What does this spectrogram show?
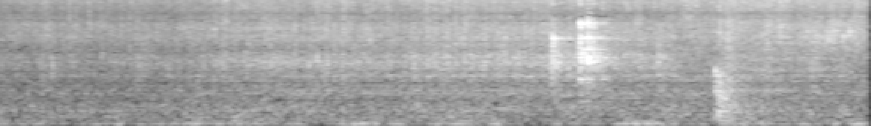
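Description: Sliced onions and tomatoes frying in an aluminium kadai on a gas stove: a steady sizzle, with two brief sharper sounds about four and five seconds in.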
